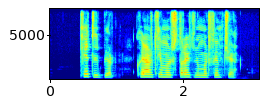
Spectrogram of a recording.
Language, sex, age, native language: Icelandic, male, 18-19, Polish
